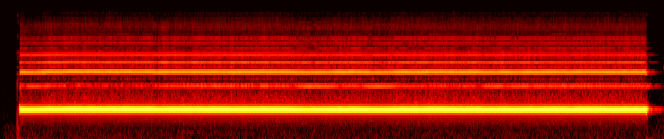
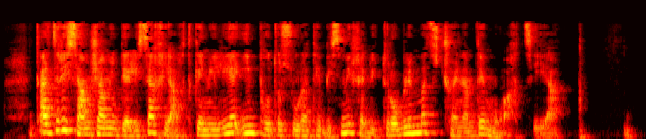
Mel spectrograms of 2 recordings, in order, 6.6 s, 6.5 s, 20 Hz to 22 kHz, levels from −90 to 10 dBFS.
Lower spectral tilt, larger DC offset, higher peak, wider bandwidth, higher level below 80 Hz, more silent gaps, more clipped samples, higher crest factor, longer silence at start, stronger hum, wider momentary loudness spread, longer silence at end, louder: second, 4 dB/octave vs -3.5 dB/octave; neither; second, -6 dBFS vs -2 dBFS; second, 7.4 kHz vs 11.5 kHz; second, -82 dBFS vs -62 dBFS; neither; neither; second, 6 dB vs 22 dB; about the same, 0.2 s vs 0.2 s; neither; second, 2 LU vs 13 LU; about the same, 0.15 s vs 0.15 s; first, -11 LUFS vs -22 LUFS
